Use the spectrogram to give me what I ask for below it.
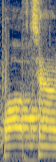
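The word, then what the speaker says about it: Pfafftown: in case you're interested now let's talk about Poff Town it took me forever to learn how to pronounce this one it's pronounced p-o-f-f Town Poff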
